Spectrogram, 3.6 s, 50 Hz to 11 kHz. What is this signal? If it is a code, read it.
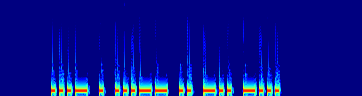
Morse code, heard as a keyed tone, about 31 wpm, 700 Hz. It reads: VE3IDB
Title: DXCC-100 Call Signs - 6 Characters - Repeated 2x - 30wpm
